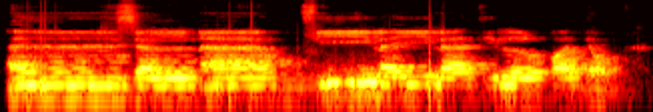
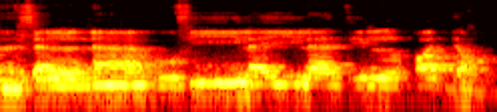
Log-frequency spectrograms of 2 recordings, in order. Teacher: Hu-nya kita baca pendek ya, jangan panjangkan di sini. Kecuali kalau dengan riwayat yang lain membaca panjang hu diperkenankan di qiraat Imam Ibnu Katsir.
